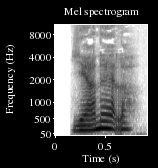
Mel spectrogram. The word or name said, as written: jernalder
